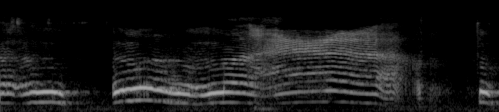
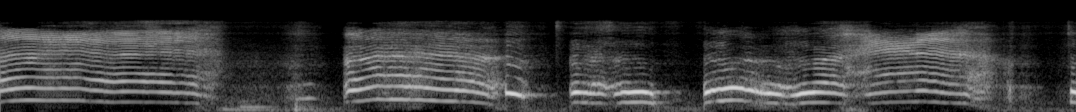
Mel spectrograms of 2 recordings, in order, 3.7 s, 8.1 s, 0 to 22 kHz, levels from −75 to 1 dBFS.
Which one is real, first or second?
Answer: first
